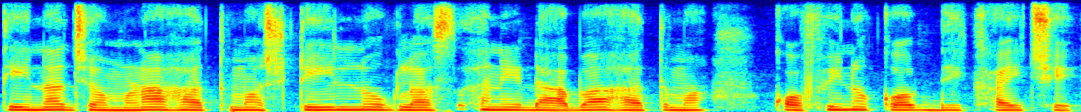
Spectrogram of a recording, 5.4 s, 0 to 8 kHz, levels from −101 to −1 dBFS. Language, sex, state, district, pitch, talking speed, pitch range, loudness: Gujarati, female, Gujarat, Valsad, 185 Hz, 145 wpm, 175-195 Hz, -17 LUFS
